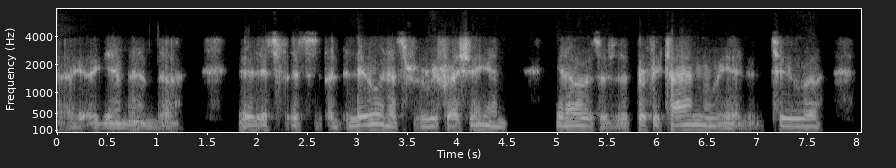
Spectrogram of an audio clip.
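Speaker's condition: Parkinson's disease

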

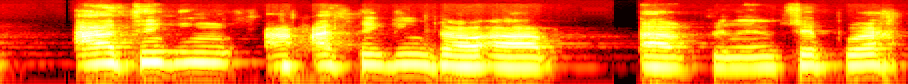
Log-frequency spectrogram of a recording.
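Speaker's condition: Down syndrome; open heart surgery in infancy

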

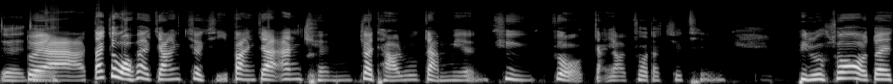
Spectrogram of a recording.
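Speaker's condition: Congenital hearing impairment; can sound sing-song

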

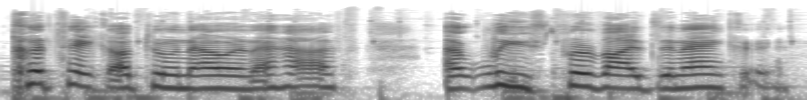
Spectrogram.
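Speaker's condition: Cerebral palsy; power wheelchair user

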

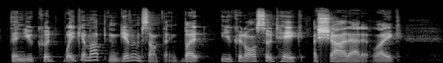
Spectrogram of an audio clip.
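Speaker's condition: No condition

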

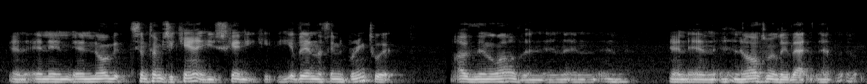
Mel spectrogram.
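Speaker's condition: Parkinson's disease; about 30 years since diagnosis, benign spinal tumor, six-hour spinal surgery at Johns Hopkins, relearned walking; on Parkinson's medication, problems walking, broken arm

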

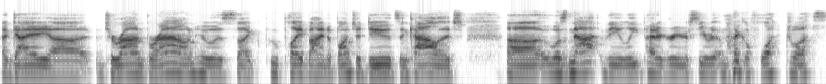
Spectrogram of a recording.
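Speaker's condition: No condition

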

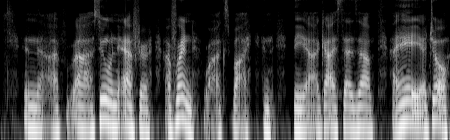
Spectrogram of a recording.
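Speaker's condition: ALS; reduced ability to get around

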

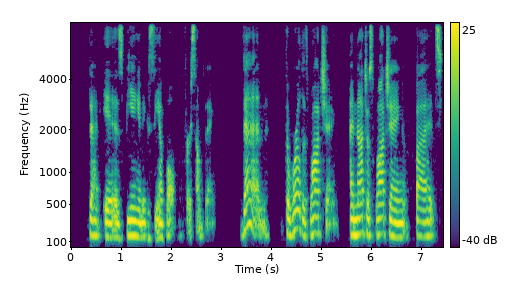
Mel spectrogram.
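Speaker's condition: No condition

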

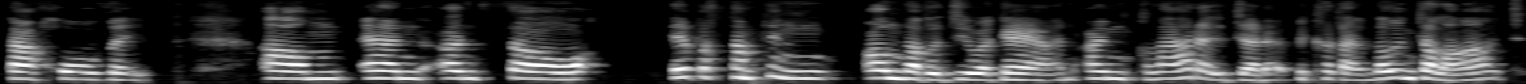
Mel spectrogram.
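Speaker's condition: Deafness, little d deaf, some residual hearing; speaks orally, audible deaf accent noticed by listeners

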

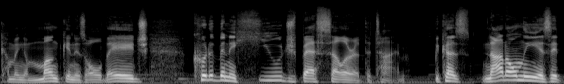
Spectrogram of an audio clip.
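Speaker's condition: No condition

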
